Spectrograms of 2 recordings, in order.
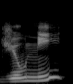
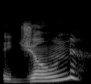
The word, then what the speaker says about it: June: June, notice that the E does not exist, right? The sound of the E is not there. Is not Juni, is June, June.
